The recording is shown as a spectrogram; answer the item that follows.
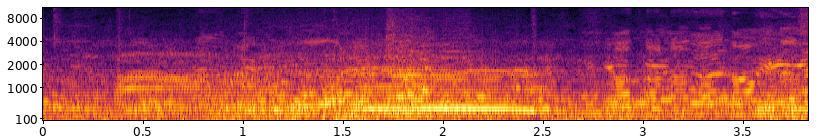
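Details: Sahiwal bull calf at a cattle market in Chattogram, Bangladesh, on 18 May: a low, steady moo that rises briefly and then holds level for about a second, surrounded by market chatter and bargaining voices.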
